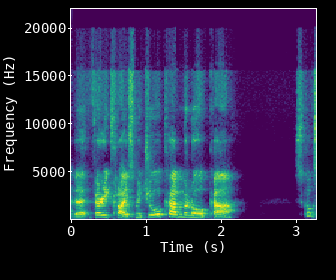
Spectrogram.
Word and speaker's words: Mallorca: Mallorca is pronounced Mallorca. Yeah, I only know that because of TikTok. Because he's a local, so he pronounces it Mallorca.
